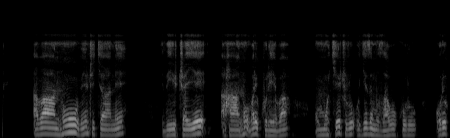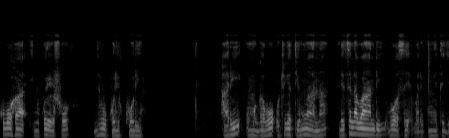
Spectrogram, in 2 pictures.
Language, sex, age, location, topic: Kinyarwanda, male, 50+, Huye, health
